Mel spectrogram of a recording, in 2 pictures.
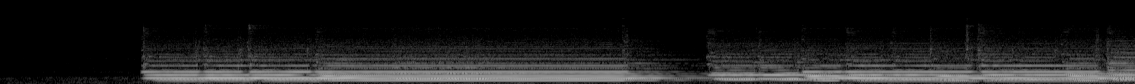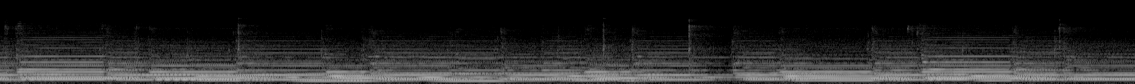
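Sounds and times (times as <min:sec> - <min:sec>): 
instrumental music: 0:01.4 - 0:22.7.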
